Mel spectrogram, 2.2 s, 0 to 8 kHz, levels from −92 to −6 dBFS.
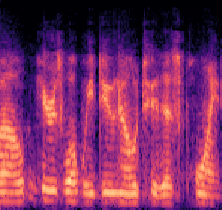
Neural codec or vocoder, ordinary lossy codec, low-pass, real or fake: codec, 16 kHz, 6 kbps, DAC; AAC, 32 kbps; 7.2 kHz; fake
